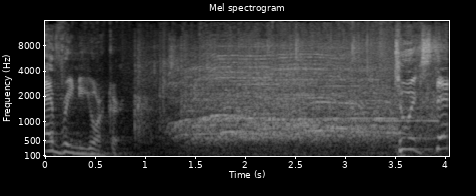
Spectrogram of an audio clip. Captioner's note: massive crowd cheer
